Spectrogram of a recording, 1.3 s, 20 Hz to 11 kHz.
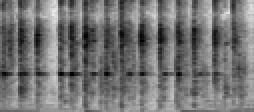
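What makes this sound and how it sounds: A Jeffree Star spray foundation bottle in shade taffeta is shaken by hand to mix its liquid contents. About 13 quick, bright rattling clicks follow one another rapidly, sitting almost entirely in the high range with very little low end. Each click dies away almost instantly.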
